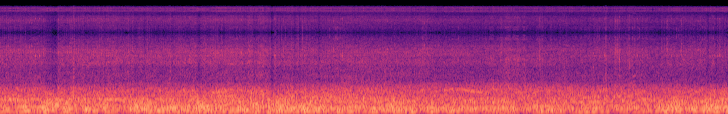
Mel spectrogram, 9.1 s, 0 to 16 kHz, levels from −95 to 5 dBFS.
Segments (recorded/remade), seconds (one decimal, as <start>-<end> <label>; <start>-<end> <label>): 0.0-0.6 recorded; 0.6-1.8 remade; 1.8-2.9 recorded; 2.9-3.5 remade; 3.5-5.9 recorded; 5.9-7.8 remade; 7.8-9.1 recorded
